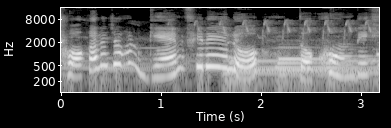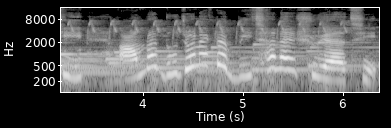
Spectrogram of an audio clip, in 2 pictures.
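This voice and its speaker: High-voiced woman narrating a ghost story. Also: very animated, over music. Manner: dramatic, suspenseful pauses. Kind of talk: scripted first-person ghost story narration.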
